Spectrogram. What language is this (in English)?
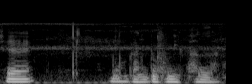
Assamese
